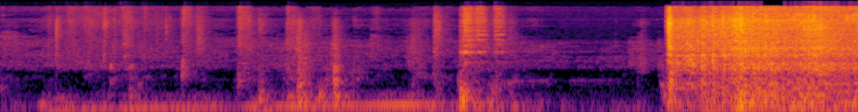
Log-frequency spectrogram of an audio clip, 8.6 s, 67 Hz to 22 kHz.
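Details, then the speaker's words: 2012 Audi A7 3.0L supercharged, after intake reinstallation: uneven idle with scattered clunks, then loud steady hiss of air sucked into the open dipstick tube; excessive crankcase vacuum, PCV system fault suspected, unconfirmed. "like a bad vacuum leaking it wouldn't be pulling extreme vacuum in this dipstick here let me do some thinking but normally like when this happens there there's obviously something wrong with the pcv system"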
